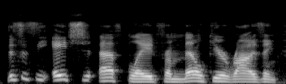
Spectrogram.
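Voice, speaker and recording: Man as a calm male game mentor, lo-fi. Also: mid-range voice, moderate pace, no echo, natural voice. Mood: encouraging.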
